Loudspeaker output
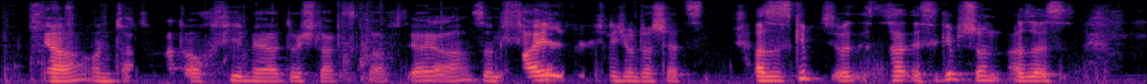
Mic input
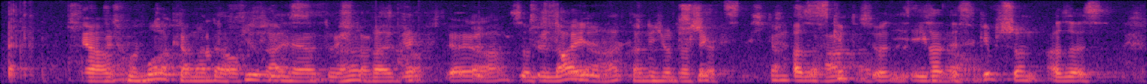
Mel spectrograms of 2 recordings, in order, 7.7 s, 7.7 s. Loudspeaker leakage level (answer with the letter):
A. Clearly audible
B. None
A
